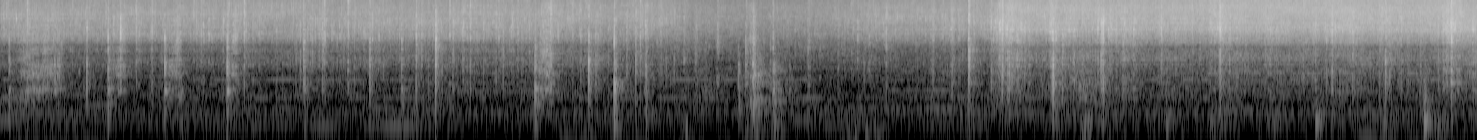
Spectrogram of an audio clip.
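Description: Diced bacon and ham sizzling in a stainless steel skillet over high heat, with a silicone spatula scraping and clicking against the pan as the pieces are stirred. The sizzle grows louder about two-thirds of the way in.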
